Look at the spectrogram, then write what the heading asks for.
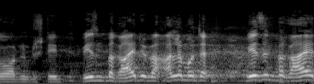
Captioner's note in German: Heiterkeit und Zurufe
